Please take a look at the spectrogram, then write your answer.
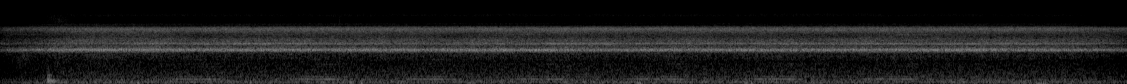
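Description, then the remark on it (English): A faint, low bullfrog call repeats in a steady series of short pulses beneath a constant, loud, high-pitched drone of chirping insects that runs throughout, recorded near a private dock on Clater Lake in Pulaski County. “First, near a private dock, a bullfrog's call sounded faintly underneath insects chirping.”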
